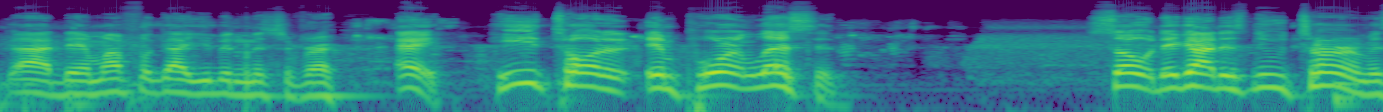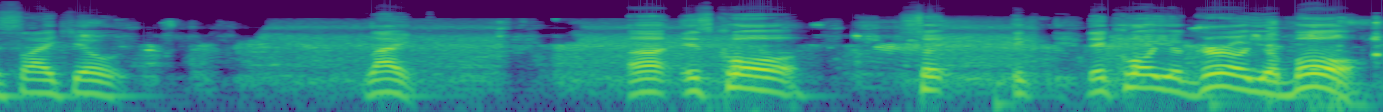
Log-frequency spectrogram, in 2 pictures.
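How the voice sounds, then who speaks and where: High-voiced man in his thirties, animated. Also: measured pace, pauses often, slight background noise. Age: 30s. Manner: animated, repeats himself, talks over guest. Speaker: streamer host. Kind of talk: casual livestream chat.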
